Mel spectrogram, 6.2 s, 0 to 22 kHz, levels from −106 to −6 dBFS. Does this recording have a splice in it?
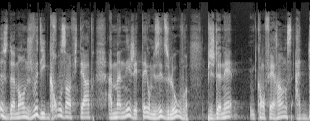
no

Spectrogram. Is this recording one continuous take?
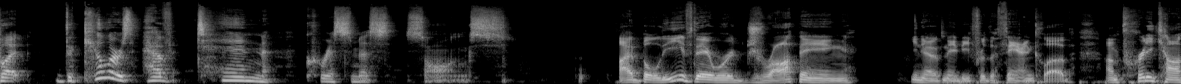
no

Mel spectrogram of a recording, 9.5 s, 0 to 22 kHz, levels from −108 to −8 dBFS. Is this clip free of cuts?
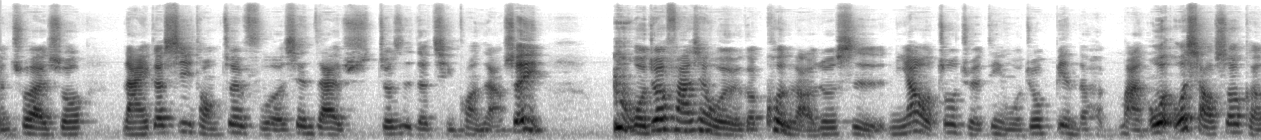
yes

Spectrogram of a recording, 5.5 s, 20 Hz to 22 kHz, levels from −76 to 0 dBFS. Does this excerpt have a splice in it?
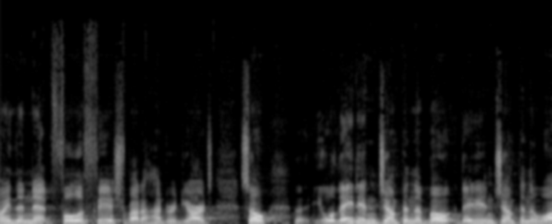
yes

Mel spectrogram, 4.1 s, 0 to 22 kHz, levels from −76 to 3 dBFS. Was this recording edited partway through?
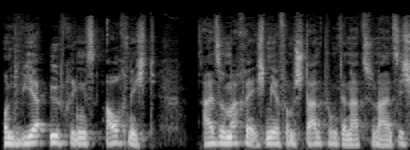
no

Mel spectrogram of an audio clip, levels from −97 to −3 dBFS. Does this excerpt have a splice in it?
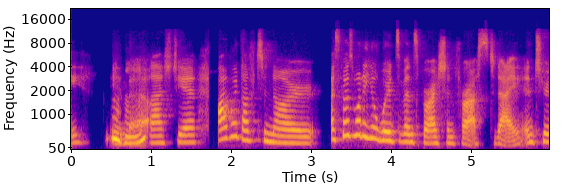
yes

